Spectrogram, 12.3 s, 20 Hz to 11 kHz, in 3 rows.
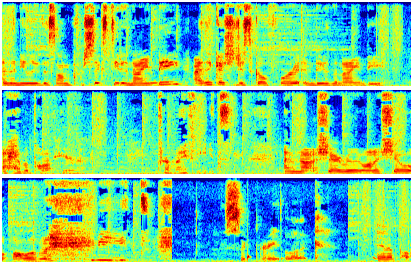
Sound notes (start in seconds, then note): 8.6 laughs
